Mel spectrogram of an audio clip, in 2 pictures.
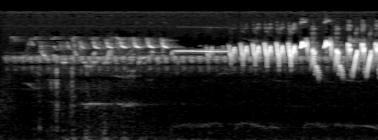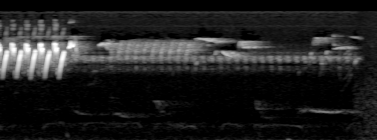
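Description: Birdsong from several birds, with high chirps and warbles. In the middle comes the loudest part, a fast run of repeated notes that each sweep downward, about six a second.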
